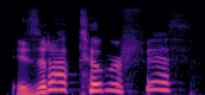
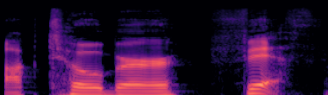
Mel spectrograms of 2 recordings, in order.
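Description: First: Pitched way up in a mock double-take; mock disbelief. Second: Said in the usual way. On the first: Shown as a demonstration. A podcaster doubting the date, asking way up high. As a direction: ask it high as if the date just hit you. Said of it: "repeats the date as question". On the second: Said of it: "repeats the date in different tunes".

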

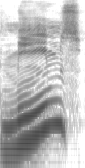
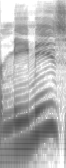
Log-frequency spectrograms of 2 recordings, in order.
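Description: First: Said in the usual way. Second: "memes" said in two syllables, MEE-meez; joking mispronunciation. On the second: Shown as a demonstration. Host jokily offering listeners another way to say it, "memes" as mee-meez. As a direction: stretch "memes" into "mee-mees". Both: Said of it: "if you like to say it that way".

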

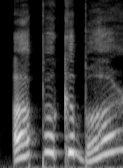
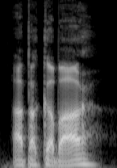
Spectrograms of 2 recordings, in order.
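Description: First: High-pitched puzzled echo; high little fellow trying out unfamiliar words. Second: Put-on low panther greeting in a Malaysian accent; deep-voiced Malay greeting from a big cat. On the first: Acted. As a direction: repeat the foreign phrase high and unsure. Al repeats the unfamiliar Malay phrase.

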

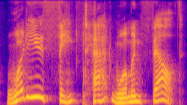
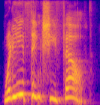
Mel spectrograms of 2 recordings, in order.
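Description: First: Said in the usual way. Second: "you" lifted high in "What do you think she felt?"; asked again with "you" pitched up high; pressing question. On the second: Shown as a demonstration. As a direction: lean on "you" and rise sharply.

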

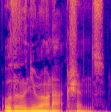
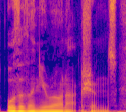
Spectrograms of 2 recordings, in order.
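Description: The two takes are said the same way.

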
